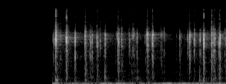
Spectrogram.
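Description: A quick, steady run of crisp plastic key clicks as someone presses buttons on the physical keypad of a Blindshell Classic 2 mobile phone, clear with no voices.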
